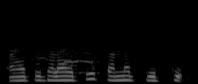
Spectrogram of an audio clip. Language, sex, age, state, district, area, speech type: Tamil, female, 60+, Tamil Nadu, Tiruvannamalai, rural, spontaneous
